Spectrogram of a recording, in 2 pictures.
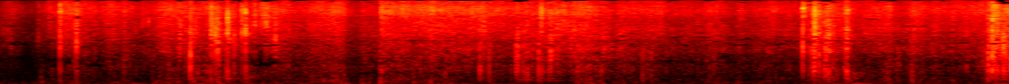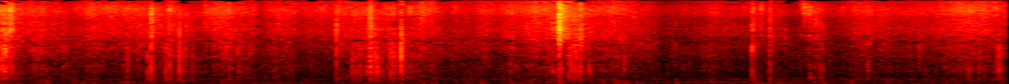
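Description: Bubble wrap bubbles pop with sharp little snaps.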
